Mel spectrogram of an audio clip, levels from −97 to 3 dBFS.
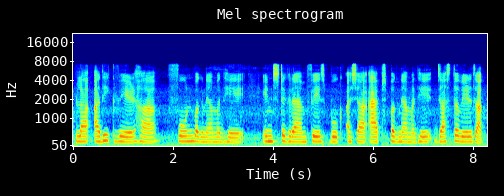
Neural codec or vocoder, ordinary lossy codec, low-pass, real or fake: none; none; 7.2 kHz; real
